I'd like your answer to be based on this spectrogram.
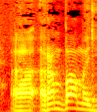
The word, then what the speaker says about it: Рамбам: Э, поэтому э, считается в религиозном мире, как, э, как принято, Рамбама делает на первое ударение, что было писано, а Рамбана делает на второе, чтобы в быстрой речи понять, о ком идет речь.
